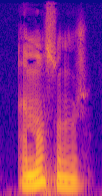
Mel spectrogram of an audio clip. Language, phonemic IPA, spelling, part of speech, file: French, /mɑ̃.sɔ̃ʒ/, mensonge, noun, Fr-mensonge.ogg
- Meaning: lie, falsehood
